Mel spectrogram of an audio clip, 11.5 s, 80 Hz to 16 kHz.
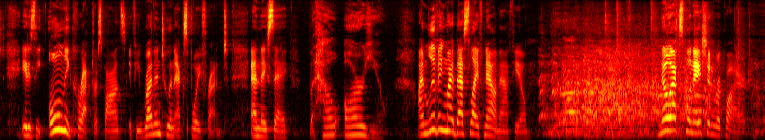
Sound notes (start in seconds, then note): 8.1 audience laughs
